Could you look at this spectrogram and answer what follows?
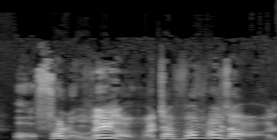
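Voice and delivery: bad high Jar Jar impression; Jar Jar Binks voice. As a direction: squeak it out like a clumsy alien. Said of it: "That's not how he sounds".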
